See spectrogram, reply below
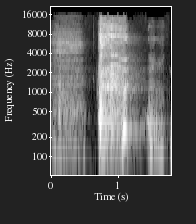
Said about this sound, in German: du hast noch einen ganz schönen Husten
